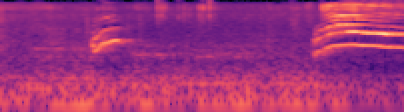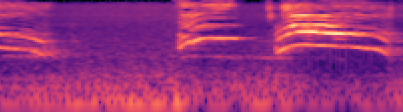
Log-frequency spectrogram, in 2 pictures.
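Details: Domestic cat from a household of seven cats, indoors, giving four meows: a short rising one, then three longer arching, slightly nasal calls spaced about a second apart in a quiet room.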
